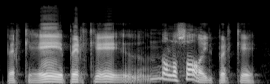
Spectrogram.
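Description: A man's voice: medium pitch, huge pitch swings, slow, vocal fry, fairly bright tone, no echo, highs cut off, full character voice. A man reading aloud and voicing an awkward, modest young man who speaks hesitantly. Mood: bashful. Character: bashful young man, awkward and tongue-tied.

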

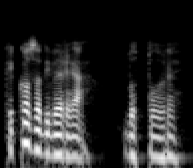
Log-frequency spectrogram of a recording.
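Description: Male reader doing a low, hushed grieving young man, anxious; dull dry recording. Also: steady tone, measured pace, no echo.

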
